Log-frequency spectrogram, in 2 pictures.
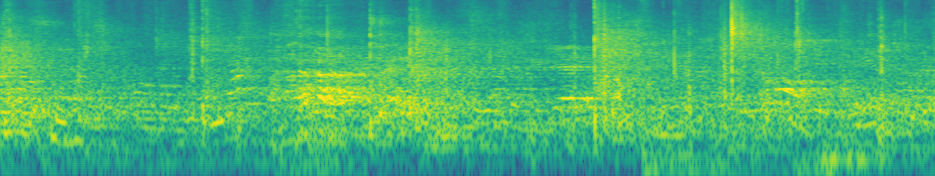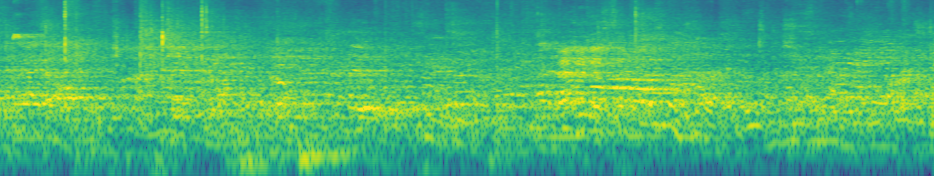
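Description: Sneakers squeak on the hall floor.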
